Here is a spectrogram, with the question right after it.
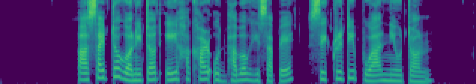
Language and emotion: Assamese, neutral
